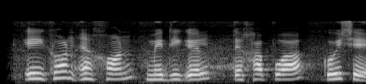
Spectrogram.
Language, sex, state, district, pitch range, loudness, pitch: Assamese, female, Assam, Kamrup Metropolitan, 230-260 Hz, -14 LUFS, 240 Hz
